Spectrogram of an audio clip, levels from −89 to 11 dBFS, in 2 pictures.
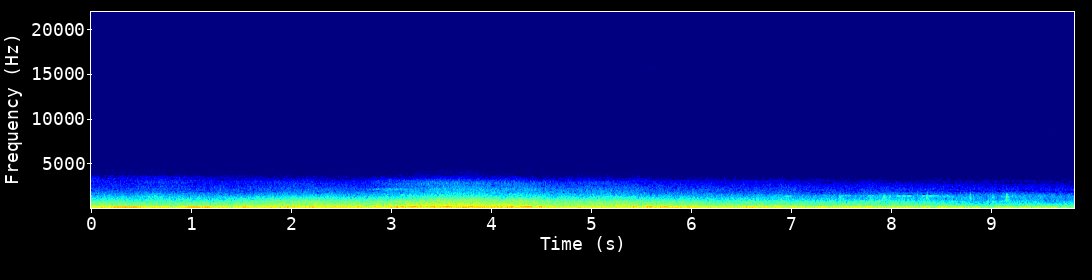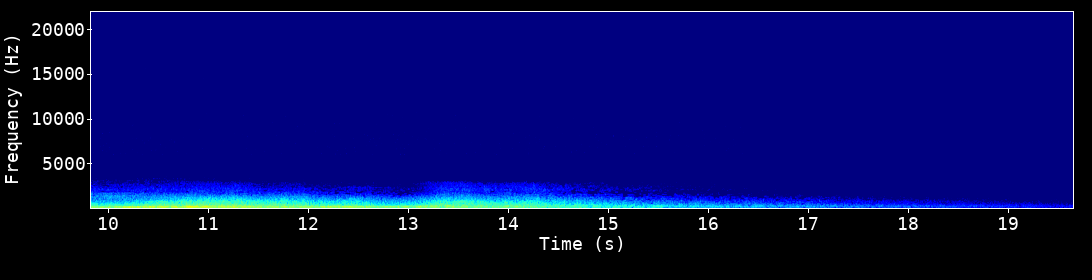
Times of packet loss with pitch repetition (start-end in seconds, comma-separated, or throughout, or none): none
